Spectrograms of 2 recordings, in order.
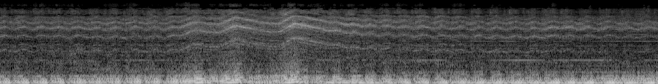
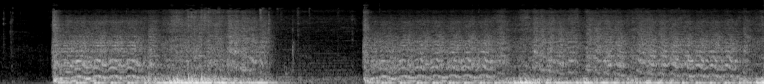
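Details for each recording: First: Mazda 323 with Bridgeport-ported turbo 13B rotary, replacement ECU, after a lot of fuel was removed from the maps: runs steady and fairly even with blips and a clean return to idle. Still a bit smoky pending a proper tune; loud fuel pumps. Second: Mazda 323 with Bridgeport-ported turbo 13B rotary, replacement ECU: idles rough, loping and stumbling on a far-too-rich mixture with mix trim set to zero; owner then pulls 30% fuel off the maps and it smokes heavily.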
